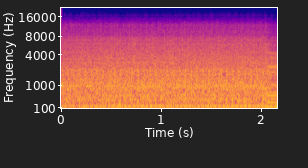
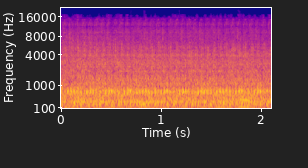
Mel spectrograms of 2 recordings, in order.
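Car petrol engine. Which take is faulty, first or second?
first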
